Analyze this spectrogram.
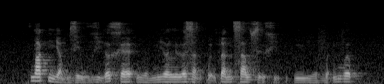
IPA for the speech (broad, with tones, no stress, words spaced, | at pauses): kwa˦˥k̚ɲa˧˩mzi˧˩w ɣḭ˧˥ə̯xɛ˨˦ʔṳ˨˩ə̯ mi˧ə̯lɨ˨˦ə̯za̰˧˨n ɓə̰˧˥wɗa˨˦nsa˧w zɨ̰˧˥xḭ˧˨ʔ | ɲi̤˨˩ə̯və̰˧˥nvə˦˥p̚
